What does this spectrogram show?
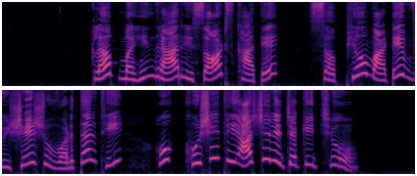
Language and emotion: Gujarati, surprised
